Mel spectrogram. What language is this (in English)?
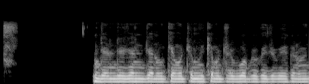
Bangla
